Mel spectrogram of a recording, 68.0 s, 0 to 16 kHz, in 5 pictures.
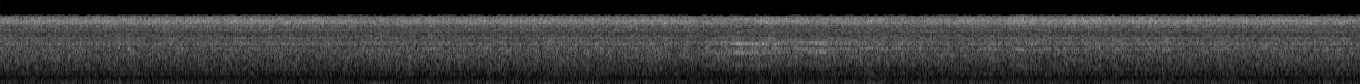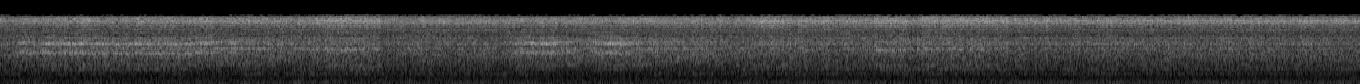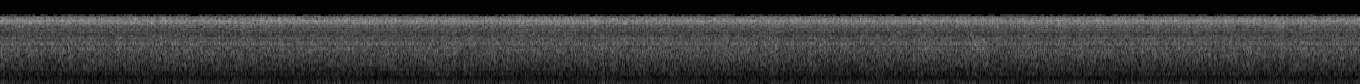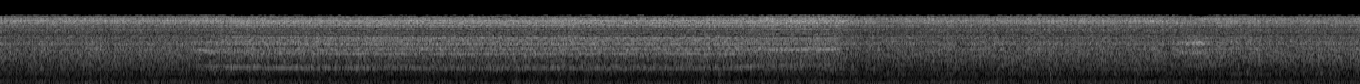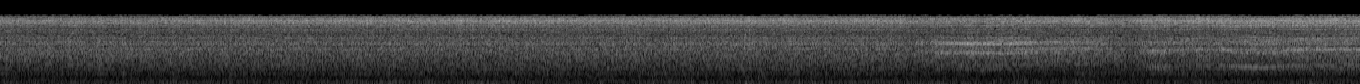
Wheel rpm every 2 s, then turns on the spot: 240, 230, 230, 230, 230, 230, 230, 220, 230, 220, 230, 230, 230, 230, 230, 230, 230, 230, 230, 230, 240, 230, 210, 210, 220, 230, 230, 230, 230, 230, 230, 230, 220, 220.
none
